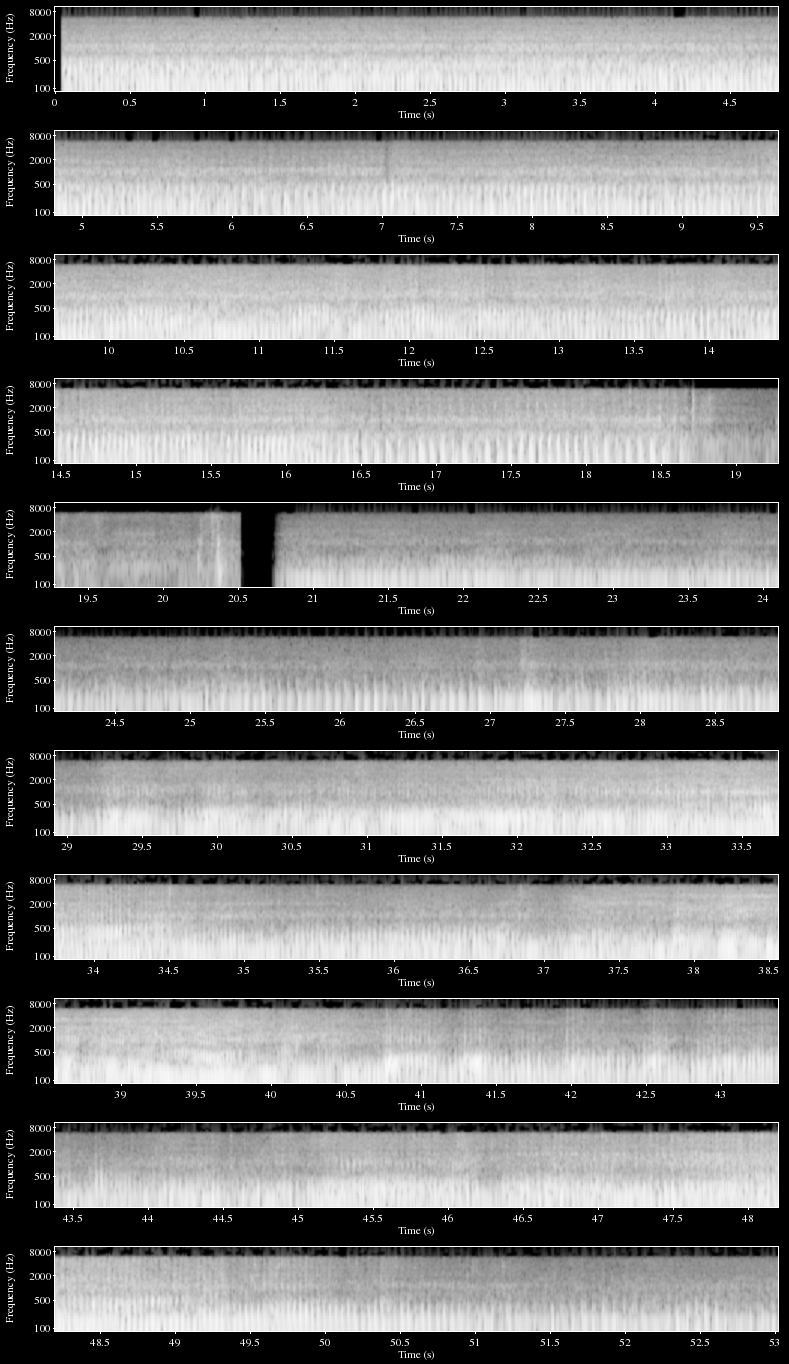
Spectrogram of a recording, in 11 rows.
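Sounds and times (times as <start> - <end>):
vehicle engine running: 20.8 - 53.0.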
